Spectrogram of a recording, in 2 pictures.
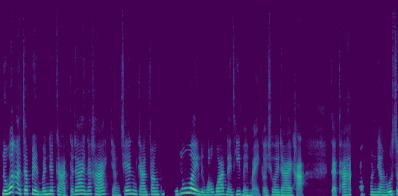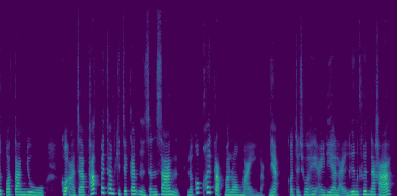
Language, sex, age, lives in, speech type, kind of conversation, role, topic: Thai, female, 35-39, United States, read, expert-assistant, expert, ถ้าเราอยากพัฒนาวิธีจัดการกับความเครียดให้ดีกว่าเดิม มีแนวทางใหม่ๆ อะไรที่น่าสนใจบ้าง?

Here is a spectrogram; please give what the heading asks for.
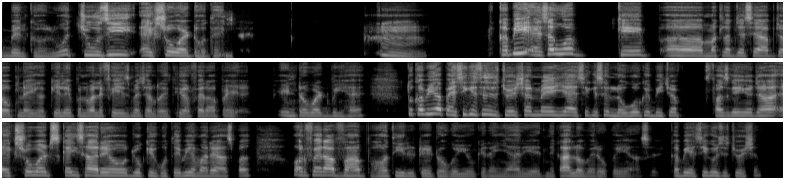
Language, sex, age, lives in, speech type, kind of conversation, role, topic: Hindi, male, 30-34, India, conversation, podcast, host, Akelapan se bahar nikalne mein sabse badi rukawat kya hoti hai?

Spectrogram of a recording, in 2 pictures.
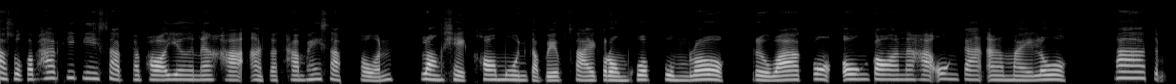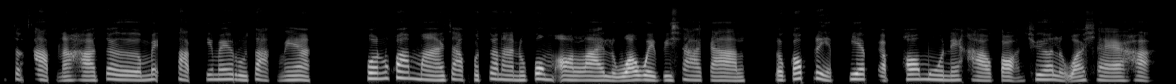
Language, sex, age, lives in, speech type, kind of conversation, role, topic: Thai, female, 35-39, Thailand, read, expert-assistant, expert, เวลาคุณเจอข่าวที่น่าสนใจ คุณมีวิธีเช็กยังไงว่าข่าวนั้นจริงหรือไม่?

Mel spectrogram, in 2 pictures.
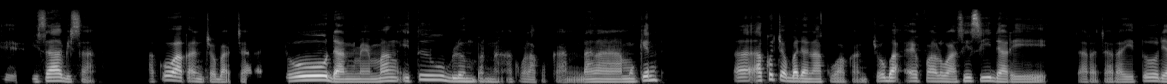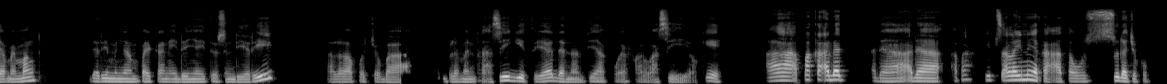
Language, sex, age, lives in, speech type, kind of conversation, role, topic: Indonesian, male, 30-34, Indonesia, conversation, advice, user, Bagaimana cara menyaring ide dari berbagai sumber agar benar-benar berguna?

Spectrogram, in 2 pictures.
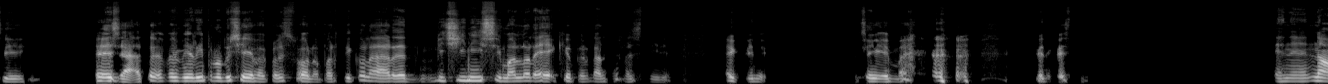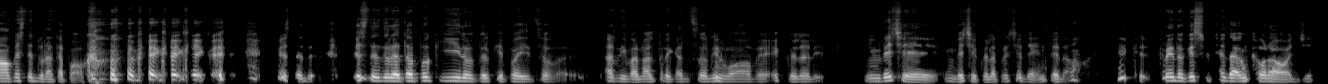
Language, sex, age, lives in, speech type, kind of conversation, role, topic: Italian, male, 60-64, Italy, conversation, podcast, guest, Quale canzone ti ricorda una persona speciale?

